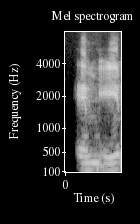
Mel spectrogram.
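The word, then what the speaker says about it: 間: there's this japanese concept called m is it's m a but it's pronounced m a h ma and that typically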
